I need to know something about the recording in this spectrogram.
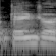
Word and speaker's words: Kdanger: Devil Danger Neville is a devil performer from the universe who appeared in the 2022 set infinity. The K in danger is silent.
